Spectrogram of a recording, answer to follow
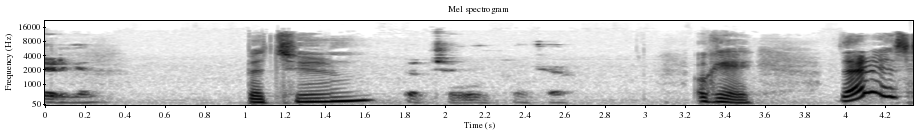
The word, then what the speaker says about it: Bethune: I've read it, but I don't know how it's pronounced. So I'm glad Batoon is how they said it.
